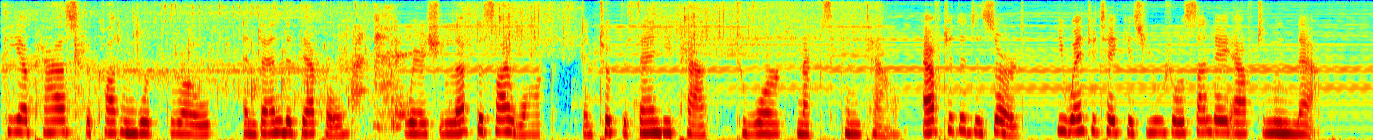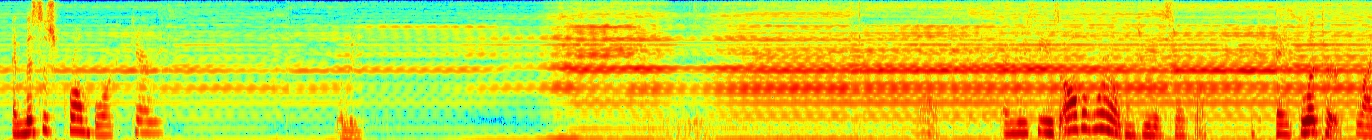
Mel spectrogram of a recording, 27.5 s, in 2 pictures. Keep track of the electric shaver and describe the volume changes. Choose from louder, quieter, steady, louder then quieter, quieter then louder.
louder.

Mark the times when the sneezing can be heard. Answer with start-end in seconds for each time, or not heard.
3.5-4.2.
